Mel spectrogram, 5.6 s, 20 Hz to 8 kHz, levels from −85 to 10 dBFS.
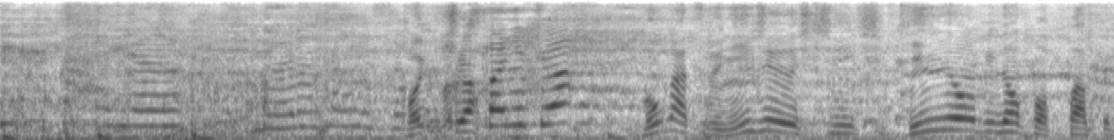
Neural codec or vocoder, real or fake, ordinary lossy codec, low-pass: codec, 24 kHz, 3.1 kbps, DualCodec; fake; none; 7.2 kHz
